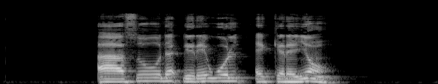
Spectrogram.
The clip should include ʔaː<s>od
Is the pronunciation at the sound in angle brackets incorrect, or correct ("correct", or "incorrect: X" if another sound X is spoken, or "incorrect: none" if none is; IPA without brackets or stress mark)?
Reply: correct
